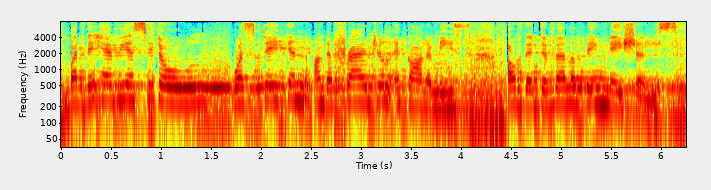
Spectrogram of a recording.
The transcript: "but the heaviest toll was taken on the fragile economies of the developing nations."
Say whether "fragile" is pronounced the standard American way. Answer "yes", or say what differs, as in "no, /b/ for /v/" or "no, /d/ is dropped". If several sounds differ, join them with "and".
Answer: yes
